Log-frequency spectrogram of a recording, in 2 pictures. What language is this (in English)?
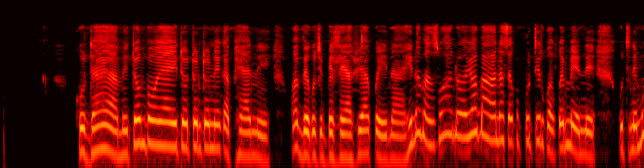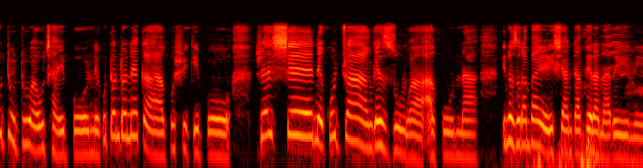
Ndau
